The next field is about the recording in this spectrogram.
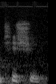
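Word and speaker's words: Teshew: A descendant of mine who I like is Captain John Tissue. And it's spelled many different ways, much like you would see the Kleenex, and T-E-S-H-E-W.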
